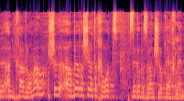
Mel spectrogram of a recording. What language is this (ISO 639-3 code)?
heb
